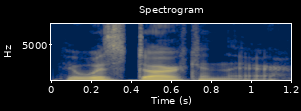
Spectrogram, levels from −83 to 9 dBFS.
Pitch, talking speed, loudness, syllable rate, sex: 110 Hz, 250 wpm, -17 LUFS, 5.8 syllables/s, male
